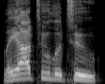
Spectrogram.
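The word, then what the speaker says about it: Laiatu Latu: far is Jared ver and uh uh Le Leu latu said it right that time leat lau and so these are both guys that I've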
